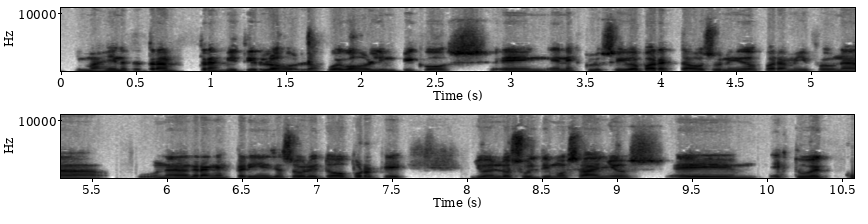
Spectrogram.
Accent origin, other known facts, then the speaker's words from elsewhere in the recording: Venezuela; now in United States; Bueno, yo llegué de Venezuela en el año de 2008 y llegué a trabajar en, fútbol de primera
